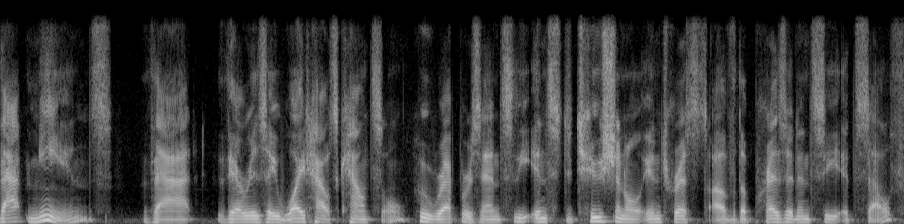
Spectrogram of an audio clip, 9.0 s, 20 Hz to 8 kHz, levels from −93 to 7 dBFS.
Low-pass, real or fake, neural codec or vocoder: 7.2 kHz; real; none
